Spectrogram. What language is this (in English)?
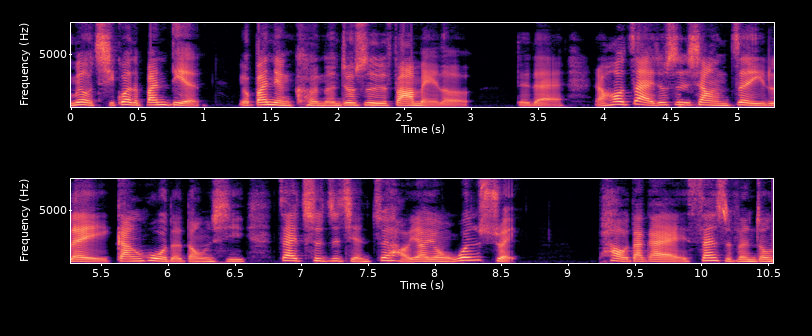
Chinese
